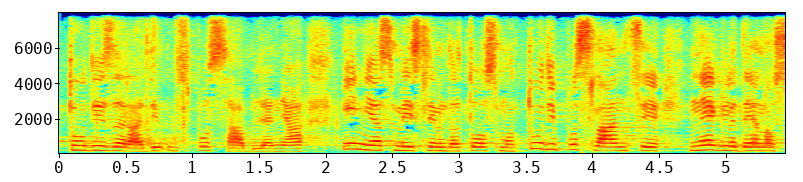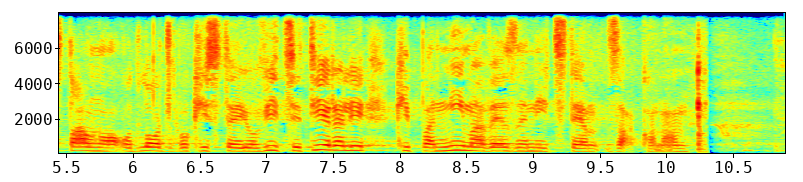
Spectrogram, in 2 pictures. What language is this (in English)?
Slovenian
